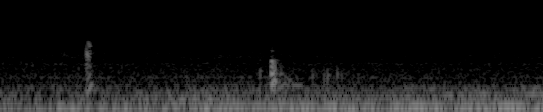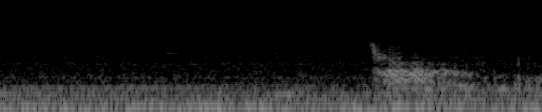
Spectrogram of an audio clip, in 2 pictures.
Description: Beautiful sounds of stomach noises. Tummy sounds, growls, gurgles, and grumbles.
